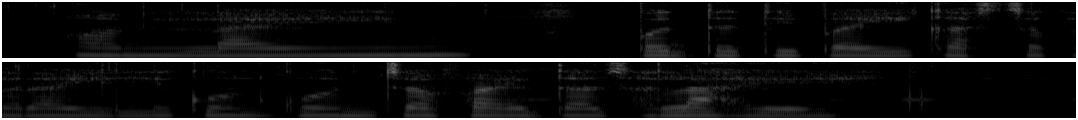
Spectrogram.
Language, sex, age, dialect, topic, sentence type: Marathi, male, 18-24, Varhadi, agriculture, question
